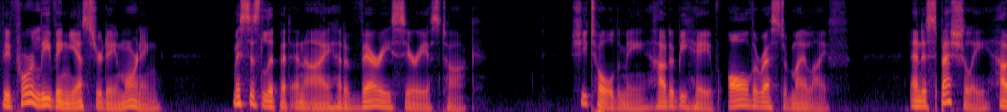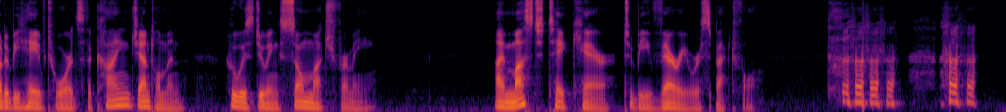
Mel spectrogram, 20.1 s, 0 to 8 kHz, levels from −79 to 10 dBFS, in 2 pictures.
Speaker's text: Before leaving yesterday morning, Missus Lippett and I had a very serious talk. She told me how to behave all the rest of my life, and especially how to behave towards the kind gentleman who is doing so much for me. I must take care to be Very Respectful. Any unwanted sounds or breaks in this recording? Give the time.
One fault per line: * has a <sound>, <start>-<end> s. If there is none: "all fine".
* has a laugh, 18.3-19.9 s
